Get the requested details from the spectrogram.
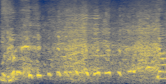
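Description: A young boy laughs.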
